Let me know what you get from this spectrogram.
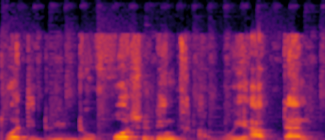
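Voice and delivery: normal talking voice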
